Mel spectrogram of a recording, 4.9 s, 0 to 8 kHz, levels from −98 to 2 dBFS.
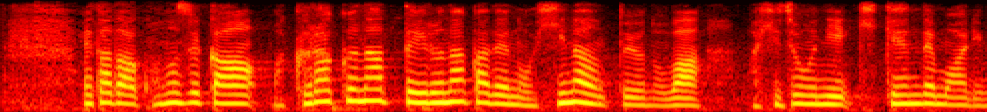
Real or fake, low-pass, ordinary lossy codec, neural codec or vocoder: real; 7.2 kHz; Opus, 24 kbps; none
